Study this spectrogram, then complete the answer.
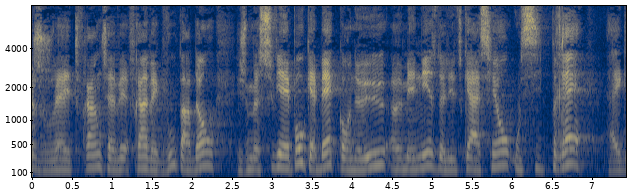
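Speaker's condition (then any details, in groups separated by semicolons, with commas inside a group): No condition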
